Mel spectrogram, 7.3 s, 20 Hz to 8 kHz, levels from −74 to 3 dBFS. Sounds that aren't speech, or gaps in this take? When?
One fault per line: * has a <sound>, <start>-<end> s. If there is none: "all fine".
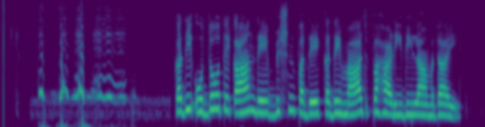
* has a bark, 0.6-2.1 s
